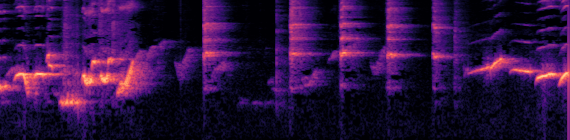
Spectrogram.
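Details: White-rumped shama singing energetically to provoke quiet birds to sing: loud rich whistled slurs at the start, then a series of harsh, clipped chack notes about every half second, ending in clear sliding whistles.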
